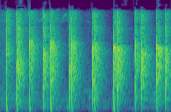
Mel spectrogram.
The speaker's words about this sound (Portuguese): Aplausos.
